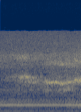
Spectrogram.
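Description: A car's tires squeal and skid steadily as it whips around a corner on two wheels in an old-time radio drama, a sustained whining screech with engine hum beneath, loud and close throughout.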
